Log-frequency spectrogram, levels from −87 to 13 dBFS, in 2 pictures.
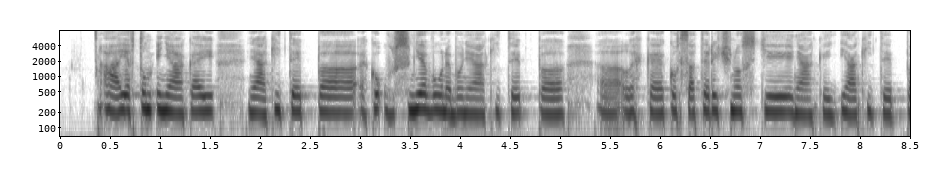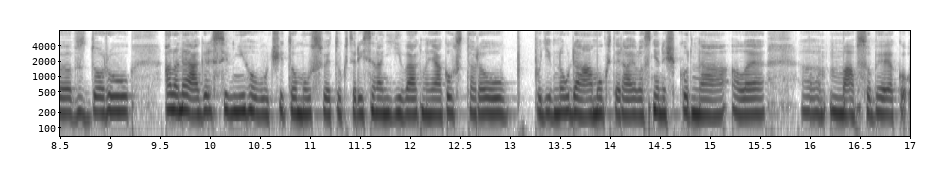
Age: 30-49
